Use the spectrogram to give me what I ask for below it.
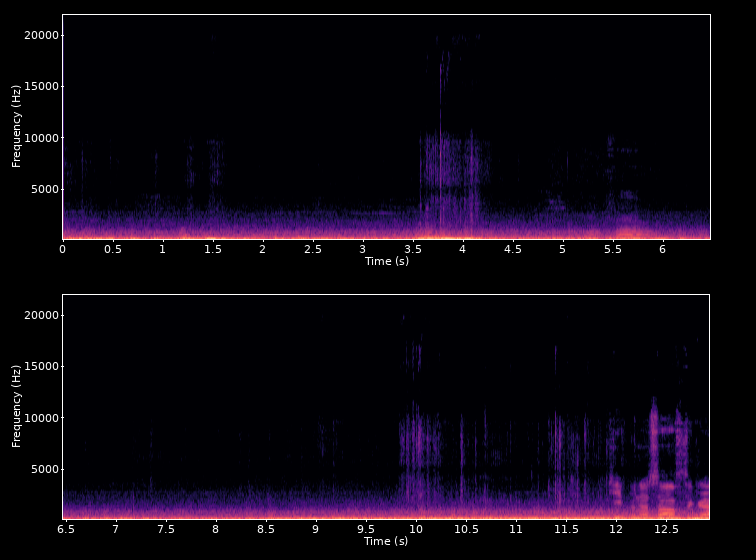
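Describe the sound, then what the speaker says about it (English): Inside a Tesla on Full Self Driving through a construction zone with cones and a temporary lane, a steady low road and cabin rumble continues throughout, with occasional brief bumps and a voice speaking over it. "it's driving us right down the temporary lane pretty well."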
